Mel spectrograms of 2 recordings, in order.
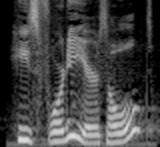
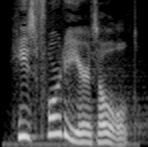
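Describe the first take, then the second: First: It rises high in pitch, sounding surprised. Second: It is a plain statement with falling tune.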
